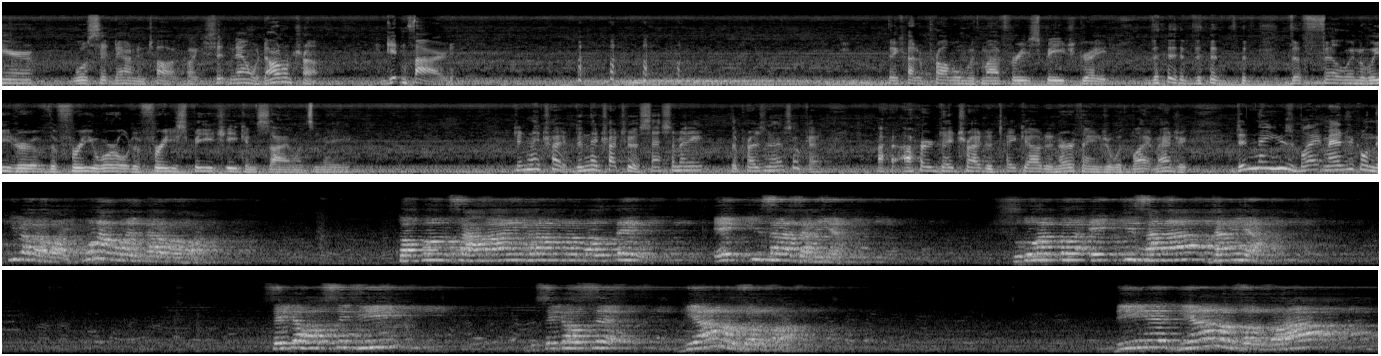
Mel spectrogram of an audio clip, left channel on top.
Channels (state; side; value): different; both; correlation 0.00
